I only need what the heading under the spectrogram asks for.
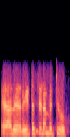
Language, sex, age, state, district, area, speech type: Malayalam, female, 45-60, Kerala, Thiruvananthapuram, rural, conversation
